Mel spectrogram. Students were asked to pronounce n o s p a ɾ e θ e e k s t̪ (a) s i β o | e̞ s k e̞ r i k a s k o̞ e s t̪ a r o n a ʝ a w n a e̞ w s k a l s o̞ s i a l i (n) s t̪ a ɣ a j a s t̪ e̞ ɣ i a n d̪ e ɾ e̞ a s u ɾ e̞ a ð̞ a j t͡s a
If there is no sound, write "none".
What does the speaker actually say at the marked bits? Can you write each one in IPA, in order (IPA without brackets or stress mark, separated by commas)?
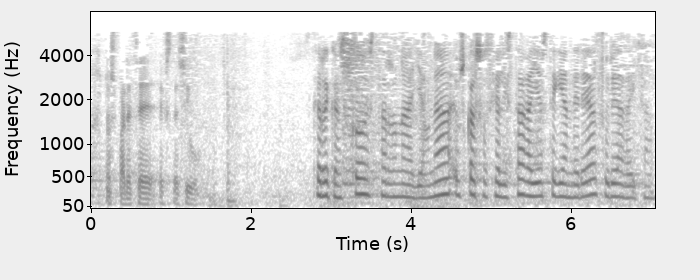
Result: e, none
